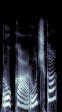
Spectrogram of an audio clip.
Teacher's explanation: В українській мові звук К перед деякими суфіксами часто переходить у ч, тому корінь тут рук, а в слові ручка, власне, додається суфікс К., але через оце чергування К переходить в ч. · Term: чергуванням приголосних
